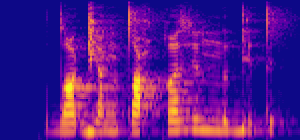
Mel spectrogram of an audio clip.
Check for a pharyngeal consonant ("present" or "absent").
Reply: present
